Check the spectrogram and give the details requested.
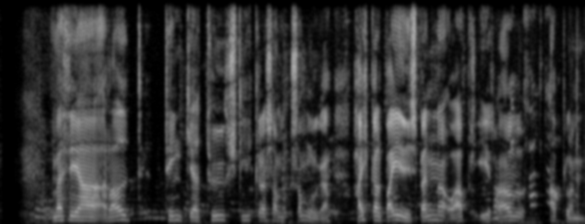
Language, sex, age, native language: Icelandic, male, 18-19, Icelandic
